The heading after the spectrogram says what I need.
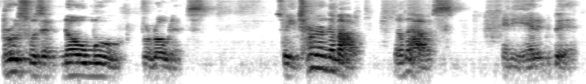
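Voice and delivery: lively storybook read-aloud; reading to children. Acted. Host reading a book to children, animated storytelling. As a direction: read the picture book to the kids with expression.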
